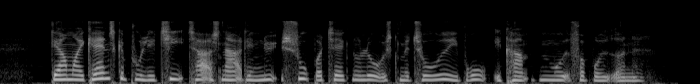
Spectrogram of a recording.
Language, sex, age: Danish, female, 69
